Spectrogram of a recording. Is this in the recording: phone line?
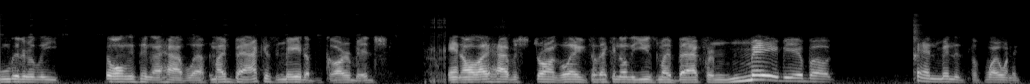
yes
